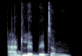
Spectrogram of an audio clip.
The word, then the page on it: ad libitum: Indian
